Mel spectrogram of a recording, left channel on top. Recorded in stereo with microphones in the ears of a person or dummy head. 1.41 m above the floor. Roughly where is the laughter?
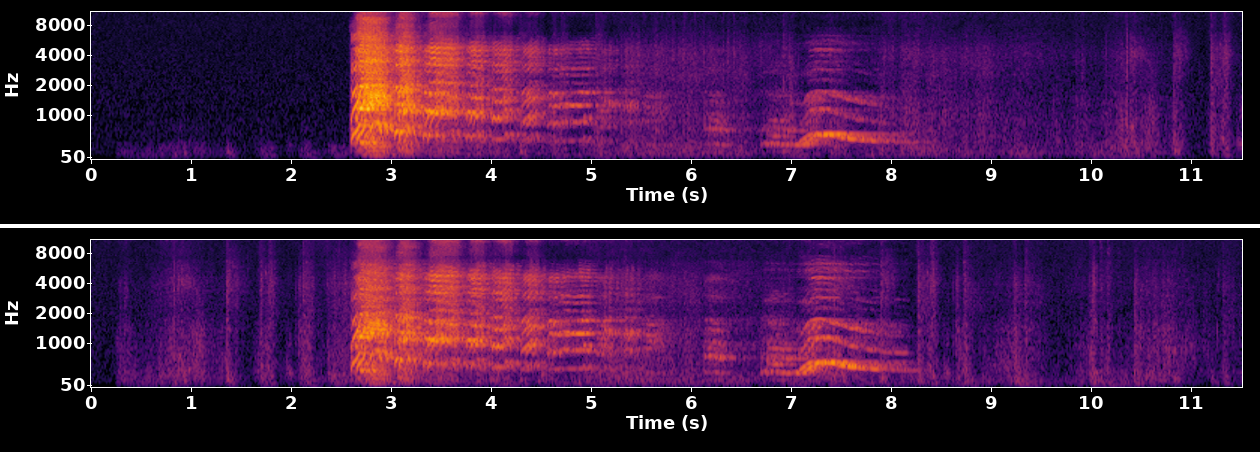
Left.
